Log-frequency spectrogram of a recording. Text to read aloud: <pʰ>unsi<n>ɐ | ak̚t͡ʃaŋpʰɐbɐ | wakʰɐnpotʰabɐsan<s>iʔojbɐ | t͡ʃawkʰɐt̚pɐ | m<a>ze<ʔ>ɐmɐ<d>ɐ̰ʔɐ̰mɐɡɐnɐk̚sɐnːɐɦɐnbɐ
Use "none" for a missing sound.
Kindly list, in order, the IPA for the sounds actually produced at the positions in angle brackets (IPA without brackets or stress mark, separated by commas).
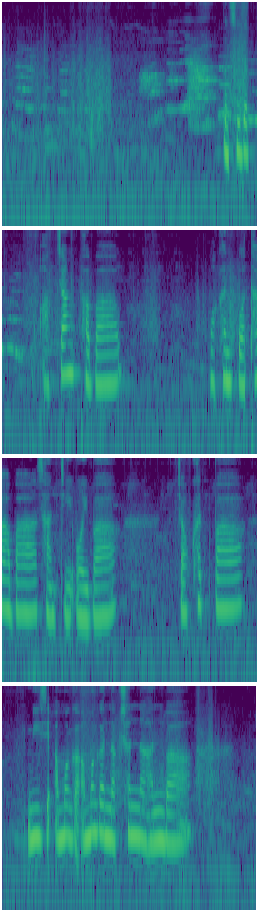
p, d, t, i, ʔ, ɡ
